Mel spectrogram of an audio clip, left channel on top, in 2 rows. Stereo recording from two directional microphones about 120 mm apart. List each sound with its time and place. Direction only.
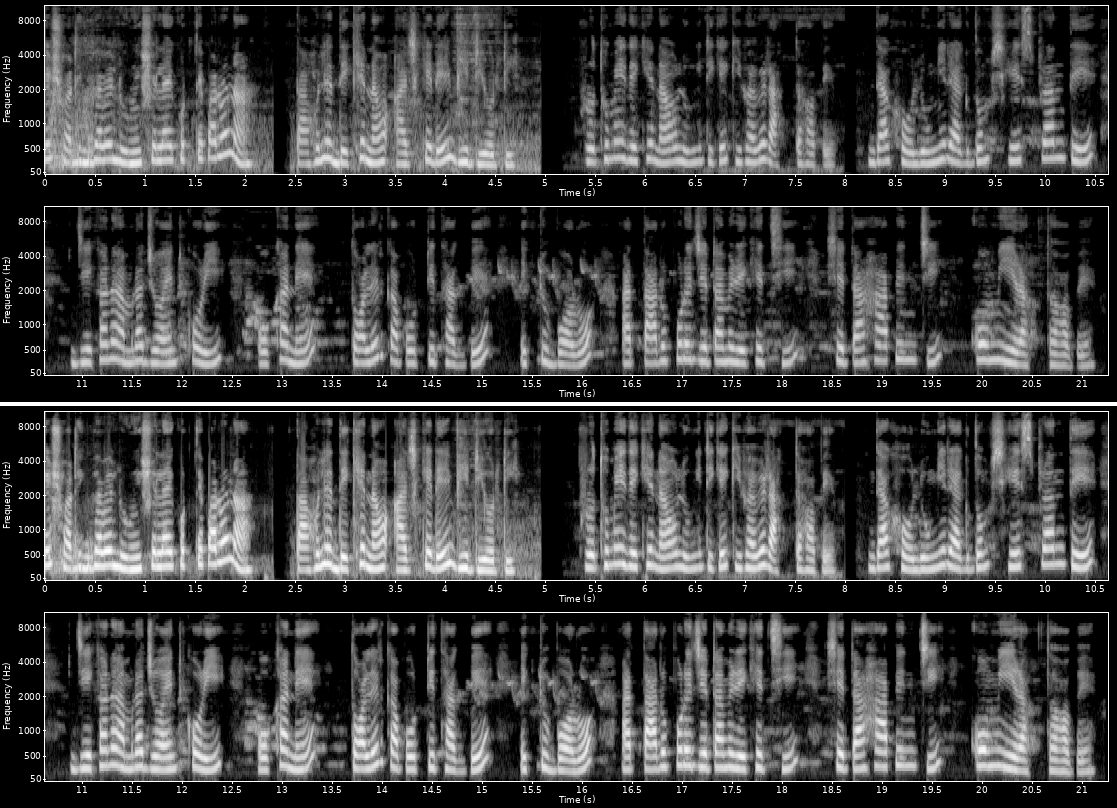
0.0 s a woman's voice: 25° right (ahead or behind)
2.5 s a woman's voice: 25° right (ahead or behind)
5.4 s a woman's voice: 40° right (ahead or behind)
